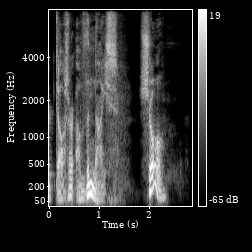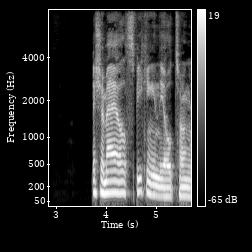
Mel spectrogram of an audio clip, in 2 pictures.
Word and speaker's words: Ishamael: So, her pronunciation of Ishamael, I guess, is the correct pronunciation because that's the guidance she's been given for the audiobook. So, but I love the sound of that. It sounds better than Ishmael, the Ishamael, as she pronounced it.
